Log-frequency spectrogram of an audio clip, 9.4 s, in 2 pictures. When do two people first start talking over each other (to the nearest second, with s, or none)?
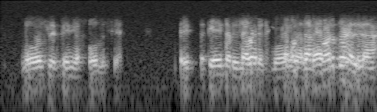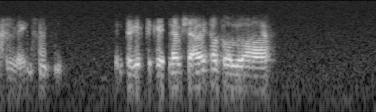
3 s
